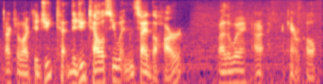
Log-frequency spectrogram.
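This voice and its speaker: A man with a lowish, fairly bright voice talks expressively and fairly quickly while playing a tabletop game. He chats casually but hesitantly, searching for words, and the session recording is clearly noisy.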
